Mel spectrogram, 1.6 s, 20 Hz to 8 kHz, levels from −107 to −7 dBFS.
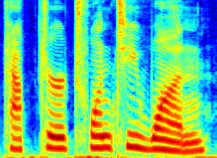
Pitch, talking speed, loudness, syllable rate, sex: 200 Hz, 110 wpm, -15 LUFS, 4.0 syllables/s, female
